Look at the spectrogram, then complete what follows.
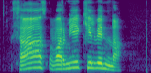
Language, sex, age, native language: Icelandic, female, 9, Icelandic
